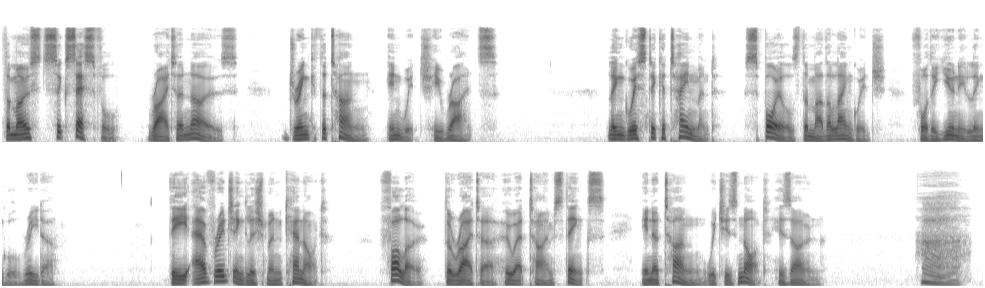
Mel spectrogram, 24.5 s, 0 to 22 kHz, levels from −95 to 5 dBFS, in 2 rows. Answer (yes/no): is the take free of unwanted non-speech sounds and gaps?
no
